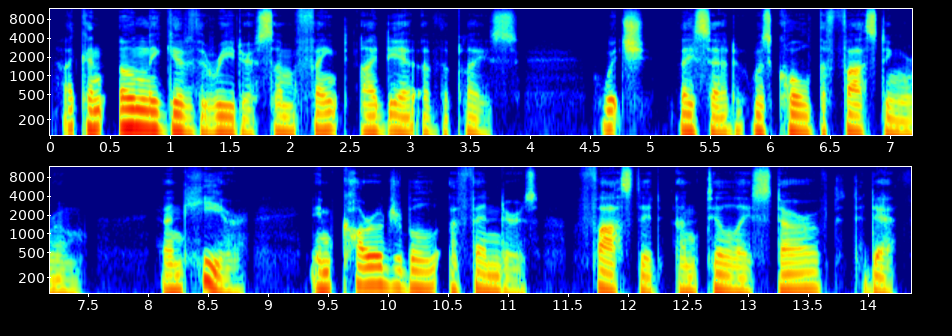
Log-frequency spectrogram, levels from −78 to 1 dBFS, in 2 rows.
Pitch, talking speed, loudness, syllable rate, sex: 115 Hz, 125 wpm, -21 LUFS, 4.0 syllables/s, male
